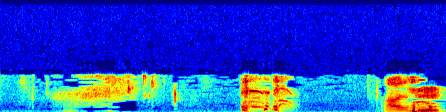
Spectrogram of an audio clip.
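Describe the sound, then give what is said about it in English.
Two harsh coughing bursts separated by a short pause, preceded by softer breathy throat noise, each cough loud and rough. “I got a cough or someone and it won't leave me.”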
